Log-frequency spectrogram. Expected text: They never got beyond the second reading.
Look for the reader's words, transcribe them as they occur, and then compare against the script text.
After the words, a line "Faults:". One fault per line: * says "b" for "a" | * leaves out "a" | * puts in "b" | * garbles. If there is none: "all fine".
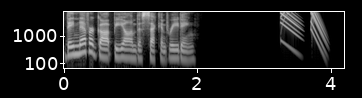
They never got beyond the second reading.
Faults:
all fine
